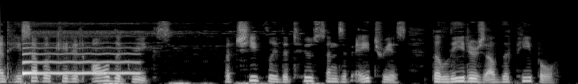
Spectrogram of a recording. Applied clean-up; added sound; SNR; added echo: classical method Wiener filter.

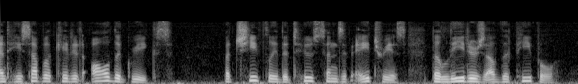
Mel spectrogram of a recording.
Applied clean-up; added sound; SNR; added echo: none; none; none; none.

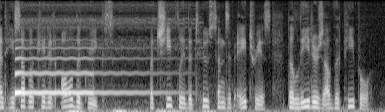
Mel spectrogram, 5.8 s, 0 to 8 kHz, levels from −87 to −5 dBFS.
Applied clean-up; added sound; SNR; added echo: none; Keyboard (musical); -4 dB; none.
